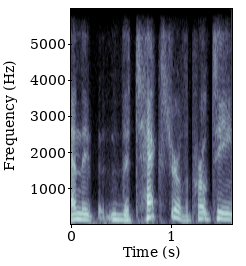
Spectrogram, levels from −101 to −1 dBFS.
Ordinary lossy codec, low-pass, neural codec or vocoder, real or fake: Opus, 32 kbps; 5.4 kHz; codec, 16 kHz in and 24 kHz out, 0.4 kbps, LongCat-Audio-Codec, fine tuned four codebook decoder; fake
